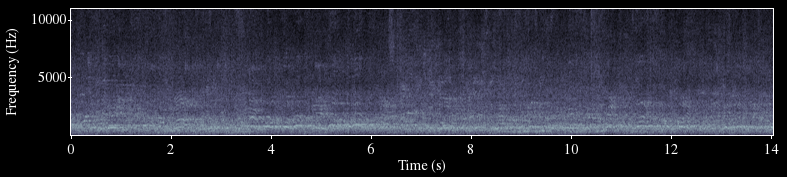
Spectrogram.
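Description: A large crowd of men and women shouts and cheers.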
